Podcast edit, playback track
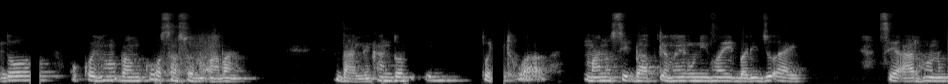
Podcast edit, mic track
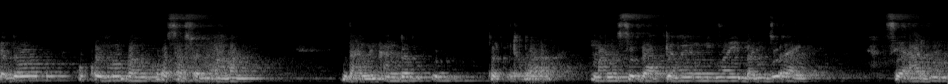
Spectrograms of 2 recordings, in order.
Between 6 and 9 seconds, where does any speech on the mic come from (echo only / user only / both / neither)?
echo only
